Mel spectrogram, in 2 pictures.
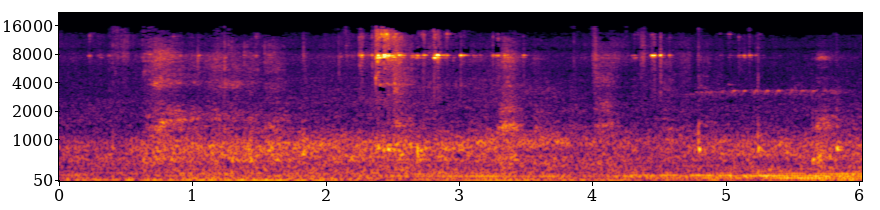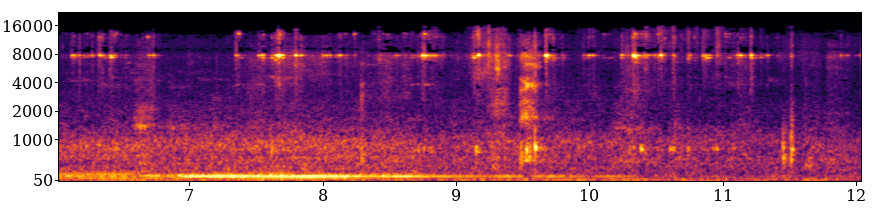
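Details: Female Alaskan Malamute playing tug-of-war with her favourite toy, giving a low, steady growling drone that swells louder midway, then fades, over rustling and small knocks from the play.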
